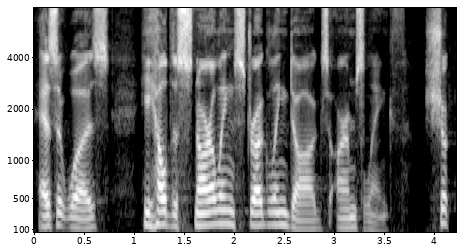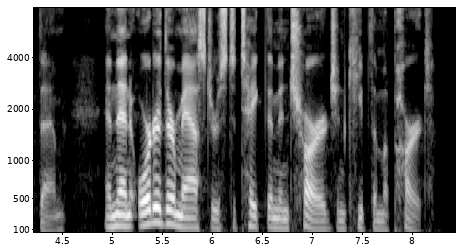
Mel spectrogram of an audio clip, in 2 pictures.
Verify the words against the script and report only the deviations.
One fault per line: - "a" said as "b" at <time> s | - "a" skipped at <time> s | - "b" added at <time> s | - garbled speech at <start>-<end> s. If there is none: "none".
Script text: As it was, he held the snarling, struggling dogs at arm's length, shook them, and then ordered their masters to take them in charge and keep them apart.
- "at" skipped at 3.0 s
